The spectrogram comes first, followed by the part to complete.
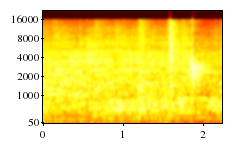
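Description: Two sharp clacks of billiard balls striking each other near the end, over a steady background of crowd chatter.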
